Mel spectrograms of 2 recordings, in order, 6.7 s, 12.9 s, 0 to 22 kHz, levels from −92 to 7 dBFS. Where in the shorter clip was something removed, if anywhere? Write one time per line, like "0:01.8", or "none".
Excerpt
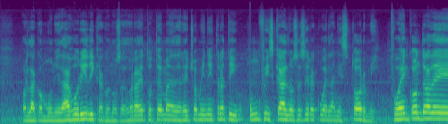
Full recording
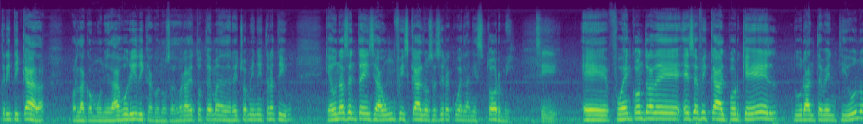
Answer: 0:03.8
0:05.8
